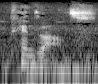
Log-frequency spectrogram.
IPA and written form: pɛnˈzæns (Penzance)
